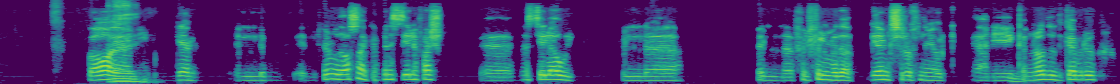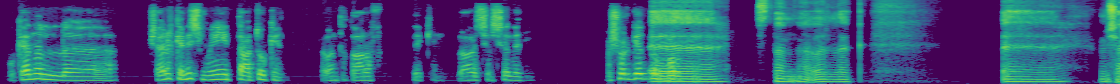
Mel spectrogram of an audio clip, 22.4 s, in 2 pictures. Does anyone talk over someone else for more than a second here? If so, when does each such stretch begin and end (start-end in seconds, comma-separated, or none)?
none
